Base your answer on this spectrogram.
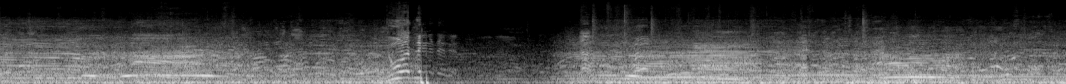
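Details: Sahiwal bull calves at a cattle market in Tangail, Bangladesh, on 16 October, as a farmer buys: drawn-out, tonal moos rise over steady crowd chatter and talking, with a brief hush midway before the market noise returns.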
